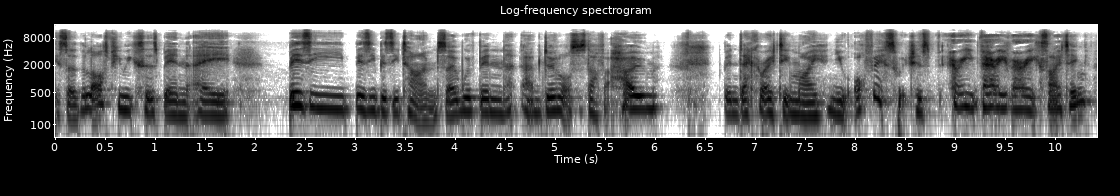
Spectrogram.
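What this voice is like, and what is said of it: Deeper voice, sounds unwell. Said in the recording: “I am not my usual sounding voice ... my voice is a bit deeper than usual because not been too well this week”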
